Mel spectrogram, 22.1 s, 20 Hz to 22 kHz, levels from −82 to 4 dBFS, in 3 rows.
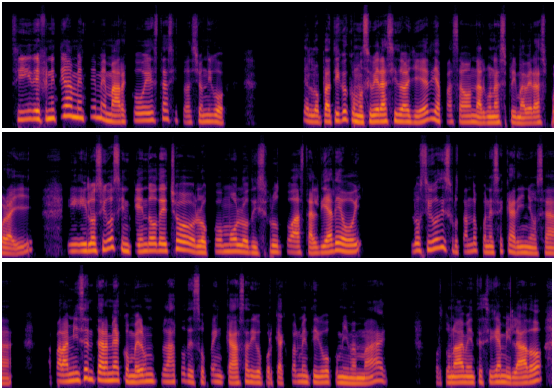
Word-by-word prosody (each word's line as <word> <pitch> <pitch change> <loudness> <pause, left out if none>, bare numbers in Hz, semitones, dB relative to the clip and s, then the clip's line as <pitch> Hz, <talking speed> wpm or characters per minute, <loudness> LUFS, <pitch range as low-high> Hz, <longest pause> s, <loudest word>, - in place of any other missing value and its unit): Sí, 220 +1 -2
definitivamente 260 +5 +3
me 250 -5 0
marcó 170 +2 +1
esta 205 +4 -2
situación. 170 -4 -8
Digo 165 -4 -1 1.0
te 180 - -4
lo 160 -2 -1
platico 185 +8 +2
como 170 -5 +3
si 150 - 0
hubiera 170 +1 +6
sido 170 -1 +1
ayer 165 +5 +1
ya 190 -5 +2
pasaron 160 -2 -3
algunas 145 +1 +1
primaveras 140 0 0
por 135 -3 -2
allí 140 - -4 0.4
y 175 +1 -6
y 185 - +4
lo 190 +1 +5
sigo 225 +8 +1
sintiendo. 185 - 0
De 185 - +4
hecho, 200 -1 +2
lo 150 -1 +3
como 170 +1 -3
lo 160 -2 +2
disfruto 155 +3 -4
hasta 145 -2 0
el 135 +1 -2
día 155 +2 +4
de 195 -1 +3
hoy. 170 +1 +1 0.6
Lo 190 +2 -2
sigo 225 +7 -1
disfrutando 185 - -4
con 155 -4 -4
ese 150 +4 -4
cariño. 145 -6 -1
O - - -6
sea, 130 -1 -3 0.6
para 170 -1 +4
mí 195 +2 0
sentarme 195 -4 +3
a 195 - 0
comer 160 -1 +1
un 180 0 -2
plato 165 +1 -6
de 155 -3 -5
sopa 150 +4 -7
en 155 -3 -6
casa, 140 +2 0
digo, 145 -3 -2
porque 140 0 -7
actualmente 160 +3 -5
vivo 150 0 -1
con 145 -1 -7
mi 135 -2 +1
mamá. 130 +9 -1 0.7
Afortunadamente 150 0 0
sigue 155 +2 -3
a - - +3
mi 155 -2 0
lado, 145 +8 +3
165 Hz, 185 wpm, -25 LUFS, 150-190 Hz, 1.0 s, hubiera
